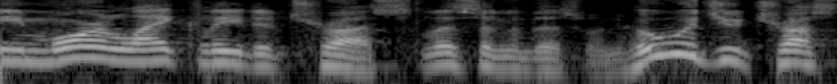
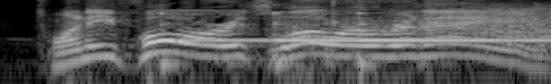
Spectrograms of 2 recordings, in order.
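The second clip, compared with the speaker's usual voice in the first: higher, louder game-show call; excited reveal; 6 semitones higher, 6 dB louder than usual. Real, not acted. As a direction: call out the good news to the contestant. Host announces winning reveal.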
